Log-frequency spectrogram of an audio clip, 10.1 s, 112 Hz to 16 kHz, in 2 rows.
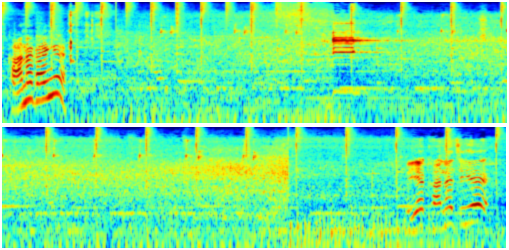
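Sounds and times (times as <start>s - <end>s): street traffic rumble: 0.0s - 10.0s
faint regular ticking: 0.5s - 2.8s, 4.0s - 8.0s.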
